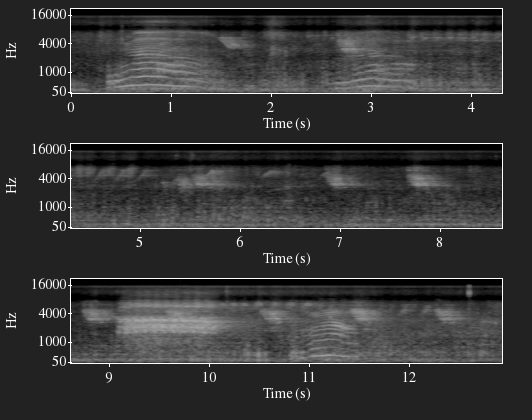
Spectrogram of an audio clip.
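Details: A kitten reacting to the camera meows repeatedly, three arched, harmonic-rich calls spaced a few seconds apart, with a brief bright chirping sound between the second and third meows.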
